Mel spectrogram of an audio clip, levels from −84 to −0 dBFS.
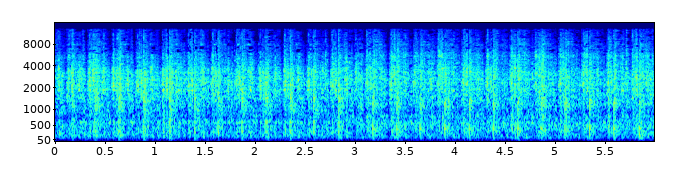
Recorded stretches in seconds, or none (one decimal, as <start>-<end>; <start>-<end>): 0.0-6.0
